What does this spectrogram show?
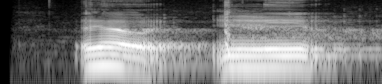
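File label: "strawberry", Mandarin; cao3mei2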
